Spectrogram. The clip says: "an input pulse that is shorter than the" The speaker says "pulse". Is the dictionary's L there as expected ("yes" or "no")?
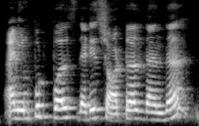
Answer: yes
